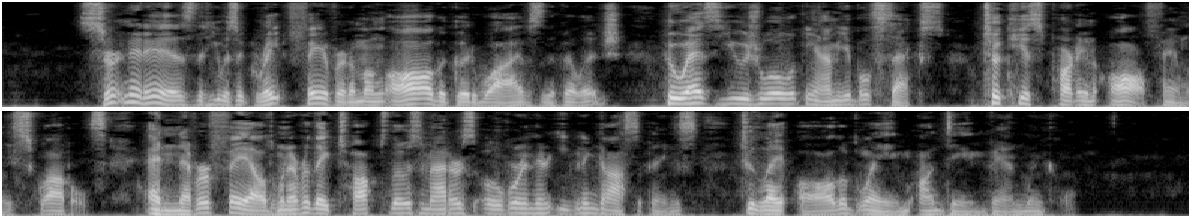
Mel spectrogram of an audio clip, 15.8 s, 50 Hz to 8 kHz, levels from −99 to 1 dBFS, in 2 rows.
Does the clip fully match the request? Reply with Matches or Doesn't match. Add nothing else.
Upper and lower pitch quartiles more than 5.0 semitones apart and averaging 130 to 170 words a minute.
Doesn't match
